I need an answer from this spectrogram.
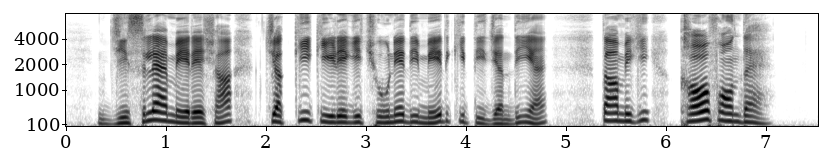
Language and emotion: Dogri, disgusted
